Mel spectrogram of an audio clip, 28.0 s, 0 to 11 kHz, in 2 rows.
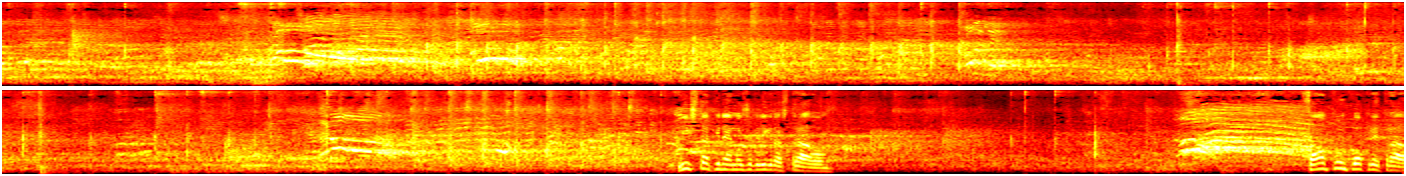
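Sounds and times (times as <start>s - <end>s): voices murmuring in a hall: 0.0s - 28.0s.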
